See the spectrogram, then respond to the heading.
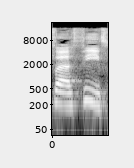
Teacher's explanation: Fa 2 harakat, ada alif kecil mad asli. Fa fi, fu gigi atas menyentuh perut bibir bawah.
